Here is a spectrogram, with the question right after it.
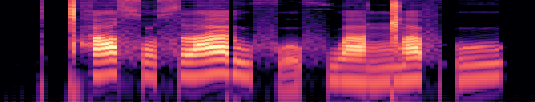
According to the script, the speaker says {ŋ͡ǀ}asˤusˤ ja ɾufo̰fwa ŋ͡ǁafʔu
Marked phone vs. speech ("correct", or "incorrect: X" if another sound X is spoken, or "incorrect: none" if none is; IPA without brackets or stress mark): incorrect: ǀʰ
